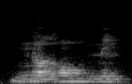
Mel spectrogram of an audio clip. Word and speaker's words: Naomi: shelf is always o so it's no o me no me so both two o's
